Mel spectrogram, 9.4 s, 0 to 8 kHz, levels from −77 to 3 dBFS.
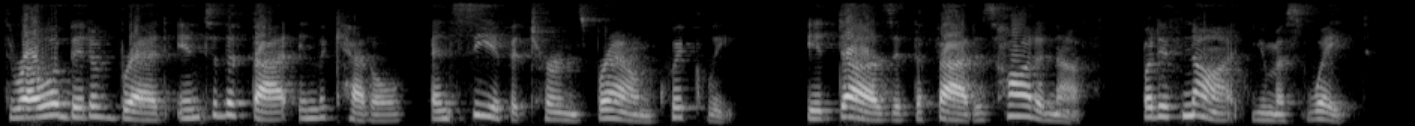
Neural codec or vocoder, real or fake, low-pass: none; real; 7.2 kHz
